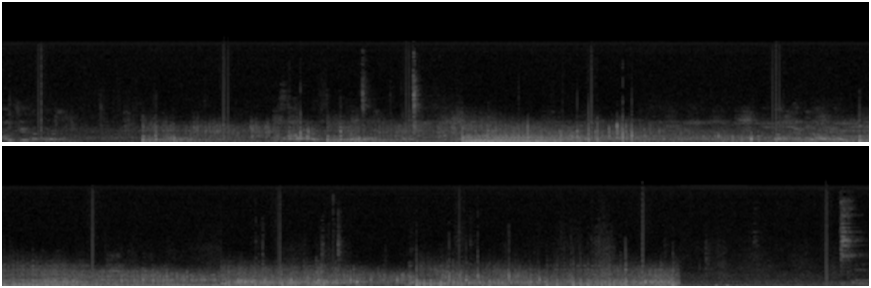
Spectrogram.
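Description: Battlefield gunfire: many sharp cracks, irregular and several a second at times, over a dense background of noise and voices that cuts in and out abruptly.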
